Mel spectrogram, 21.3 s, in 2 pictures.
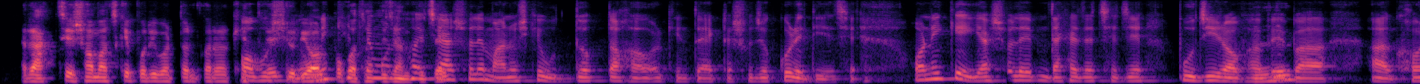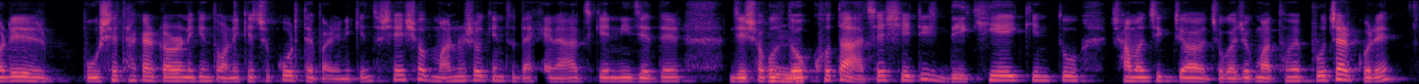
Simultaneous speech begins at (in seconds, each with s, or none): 2.0 s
